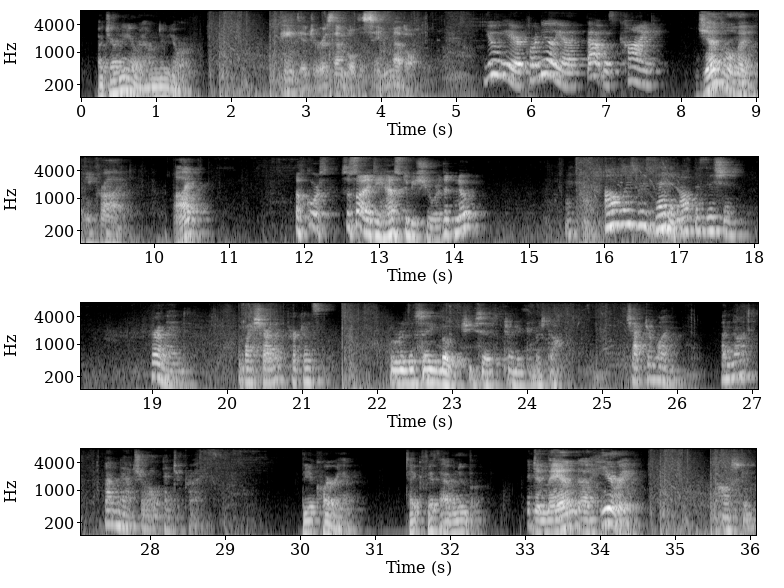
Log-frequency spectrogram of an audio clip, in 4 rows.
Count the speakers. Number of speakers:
eight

